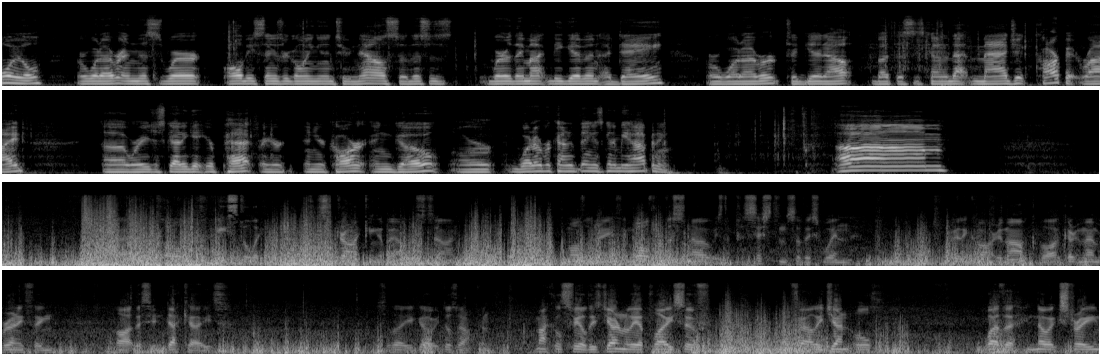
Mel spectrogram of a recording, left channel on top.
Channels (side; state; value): both; different; correlation 0.01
